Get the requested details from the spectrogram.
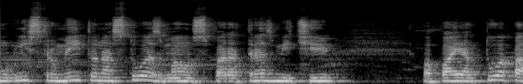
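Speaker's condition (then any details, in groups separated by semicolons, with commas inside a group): No condition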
